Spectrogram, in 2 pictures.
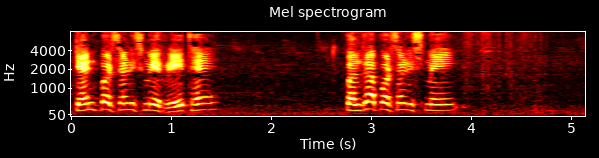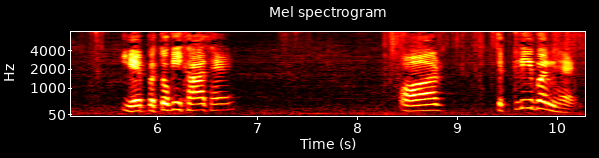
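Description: A man's voice: sits high, slow, pauses often, slight background noise. A man explaining step by step how to plant flower bulbs outdoors in a rooftop garden, recorded on a camera phone held close, often repeating and restarting phrases. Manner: repeats phrases, many restarts and filler words. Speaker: home gardening channel host. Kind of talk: hands-on gardening demonstration. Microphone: camera phone held close, narrator off screen.

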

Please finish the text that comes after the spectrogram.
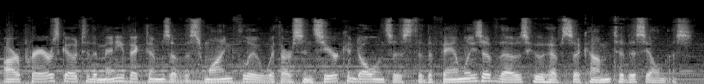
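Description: A man narrates a scripted news report in a measured, solemn voice pitched in the middle range. Music plays clearly behind him throughout.

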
